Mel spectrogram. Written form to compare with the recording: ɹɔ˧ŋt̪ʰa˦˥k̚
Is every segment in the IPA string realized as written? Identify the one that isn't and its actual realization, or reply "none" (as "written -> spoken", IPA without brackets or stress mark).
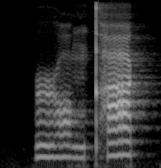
none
